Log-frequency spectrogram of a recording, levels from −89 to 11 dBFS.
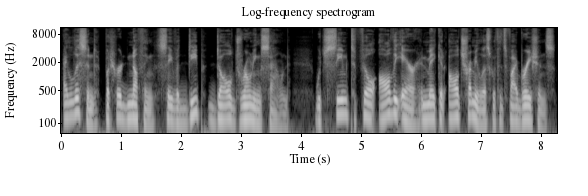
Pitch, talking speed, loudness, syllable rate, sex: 115 Hz, 190 wpm, -18 LUFS, 4.7 syllables/s, male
